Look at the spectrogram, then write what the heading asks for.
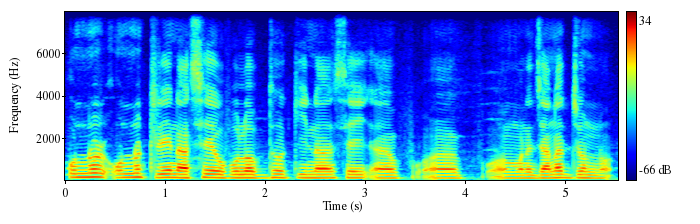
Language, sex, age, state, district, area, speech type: Bengali, male, 18-30, West Bengal, Murshidabad, urban, spontaneous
